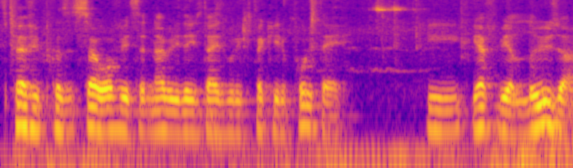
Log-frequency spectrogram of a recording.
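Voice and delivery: ordinary talk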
